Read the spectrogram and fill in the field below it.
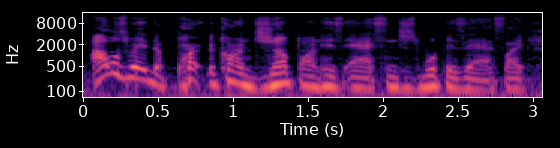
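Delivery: normal talking voice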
